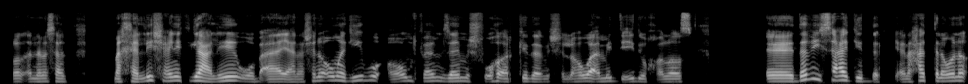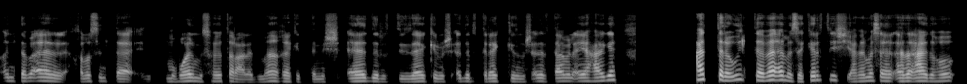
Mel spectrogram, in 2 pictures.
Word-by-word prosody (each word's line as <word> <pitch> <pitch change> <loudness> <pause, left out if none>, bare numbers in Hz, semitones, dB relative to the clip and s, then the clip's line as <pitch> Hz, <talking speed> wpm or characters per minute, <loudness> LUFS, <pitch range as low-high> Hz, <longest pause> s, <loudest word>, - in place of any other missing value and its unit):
أو - - -1
أنا 135 -1 -6
مثلًا 140 0 -2 0.5
ما - - +6
أخلّيش 170 +7 +3
عيني 170 +3 +2
تيجي 175 0 +4
عليه 165 +5 +5
وأبقى 130 -4 0
يعني 120 0 +1
عشان 160 +7 -4
أقوم 185 +1 -1
أجيبه، 185 +3 -4
أقوم 160 +2 -6
فاهم؟ 155 +2 -6
زي 150 0 -1
مشوار 140 -3 -3
كده، 135 -4 -3
مش 130 - -5
اللي - - -7
هو 145 +3 0
أمِد 150 +2 -1
إيدي 140 0 -5
وخلاص. 130 0 -1 0.8
آآ 145 0 +7
ده 170 +9 +4
بيساعد 205 -5 +5
جدًا، 150 -3 -5
يعني 130 - -4
حتى 175 +1 0
لو 155 +2 +1
أنا 175 0 +1
أنت 160 -1 -7
بقى، 160 -3 -1
خلاص 145 +1 -6
أنت 140 -4 -3 0.3
الموبايل 145 +4 -2
مسيطر 145 0 -5
على 115 0 -5
دماغك، 140 +3 -4
أنت 130 - -18
مش 125 - -2
قادر 150 +1 0
تذاكر، 135 +3 -4
مش 135 0 -4
قادر 145 +1 -6
تركِّز، 145 0 -6
مش 130 -1 -6
قادر 150 0 -5
تعمل 150 +2 -3
أي 155 +1 +1
حاجة، 175 +7 +1 0.8
حتى 220 - +7
لو 180 0 +2
أنت 220 -3 -1
بقى 200 +3 +6
ما 170 - -3
ذاكرتش، 195 +8 -1
يعني 140 +2 -3
مثلًا 165 -3 0
أنا 155 +1 +3
قاعد 160 0 +6
أهو 155 +4 -4
150 Hz, 195 wpm, -26 LUFS, 140-170 Hz, 0.8 s, آآ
